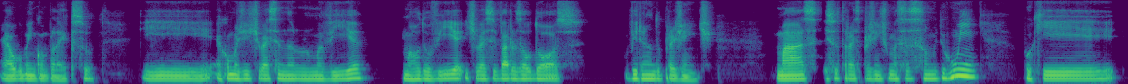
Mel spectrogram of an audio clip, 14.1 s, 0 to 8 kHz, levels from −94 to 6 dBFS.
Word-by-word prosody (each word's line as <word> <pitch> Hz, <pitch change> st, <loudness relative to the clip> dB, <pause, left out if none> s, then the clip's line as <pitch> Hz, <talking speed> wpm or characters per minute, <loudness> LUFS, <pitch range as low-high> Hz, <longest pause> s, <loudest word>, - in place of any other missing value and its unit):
é -, -, -5 dB
algo 100 Hz, +1 st, +2 dB
bem 105 Hz, -1 st, +2 dB
complexo. 95 Hz, -2 st, -3 dB, 0.6 s
E 100 Hz, 0 st, 0 dB
é 115 Hz, -, -4 dB
como 115 Hz, +2 st, +2 dB
a -, -, +2 dB
gente 110 Hz, +1 st, -2 dB
estivesse 110 Hz, +1 st, -1 dB
andando 105 Hz, -1 st, 0 dB
em -, -, -1 dB
uma 100 Hz, 0 st, -1 dB
via, 110 Hz, +7 st, 0 dB, 0.4 s
uma 110 Hz, -2 st, 0 dB
rodovia 105 Hz, +3 st, +1 dB
e -, -, -5 dB
tivesse 110 Hz, -1 st, -2 dB
vários 110 Hz, 0 st, +1 dB
outdoors 110 Hz, -2 st, -1 dB, 0.6 s
virando 110 Hz, -2 st, 0 dB
para 105 Hz, 0 st, -2 dB
gente. 90 Hz, -3 st, -4 dB, 0.8 s
Mas 105 Hz, +1 st, +5 dB
isso 110 Hz, +3 st, -3 dB
traz 110 Hz, -2 st, -4 dB
para 110 Hz, -, -8 dB
gente 105 Hz, +2 st, -4 dB
uma 110 Hz, -1 st, 0 dB
sensação 110 Hz, +2 st, -2 dB
muito 115 Hz, +3 st, -2 dB
ruim, 180 Hz, +4 st, +6 dB, 0.6 s
porque 105 Hz, +3 st, +1 dB
105 Hz, 140 wpm, -23 LUFS, 105-110 Hz, 0.8 s, ruim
